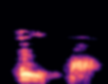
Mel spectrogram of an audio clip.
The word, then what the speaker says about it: Ephah: And he said, and by the word, wait, the word is pronounced Ephah, but it's easier to say Ephah or Ephah. It is Ephah, and it is in our language.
